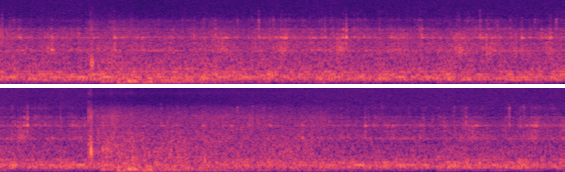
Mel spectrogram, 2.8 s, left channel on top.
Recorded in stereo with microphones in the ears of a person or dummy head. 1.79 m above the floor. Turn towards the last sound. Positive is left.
turn(degrees=-25)  # may be behind; listen again after turning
